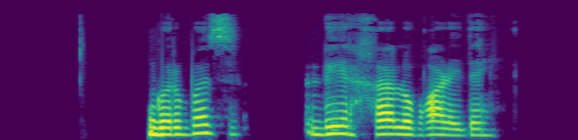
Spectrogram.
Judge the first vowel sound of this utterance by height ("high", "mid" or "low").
high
